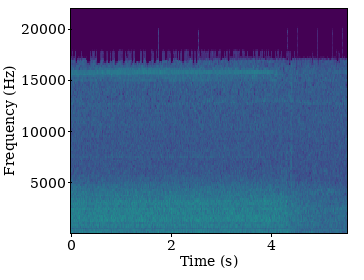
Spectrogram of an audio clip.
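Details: Watercooled GTX 680 graphics card under full load, steady electrical buzz with a low hum near 190 Hz over soft pump hiss; perhaps previously masked by fast fans, block fitted correctly, cause not pinned down.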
